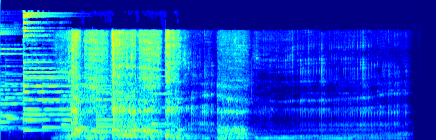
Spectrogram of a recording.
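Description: Outro logo sting: a few bright chime notes, then about a second in a lion's roar sound effect with a deep rumble under it, a shorter second roar about four seconds in, and a ringing musical tail that fades out.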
